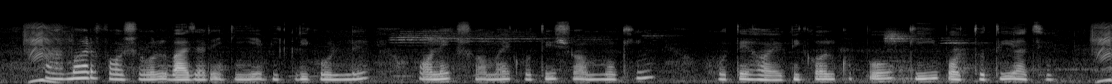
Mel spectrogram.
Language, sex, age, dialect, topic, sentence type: Bengali, female, 25-30, Standard Colloquial, agriculture, question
